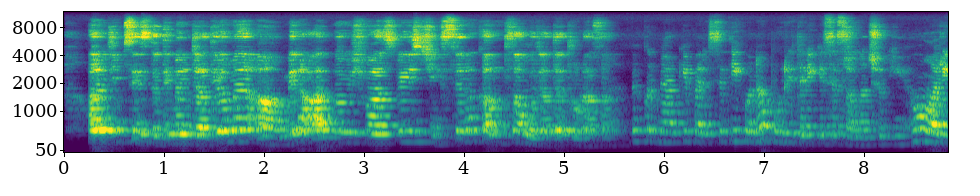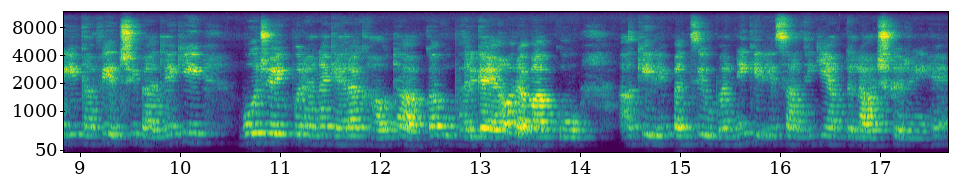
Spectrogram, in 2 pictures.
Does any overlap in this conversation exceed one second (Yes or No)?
No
